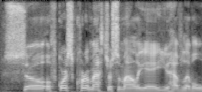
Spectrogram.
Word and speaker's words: sommelier: So you are a sommelier. Did I say it right? Sommelier? That is correct.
